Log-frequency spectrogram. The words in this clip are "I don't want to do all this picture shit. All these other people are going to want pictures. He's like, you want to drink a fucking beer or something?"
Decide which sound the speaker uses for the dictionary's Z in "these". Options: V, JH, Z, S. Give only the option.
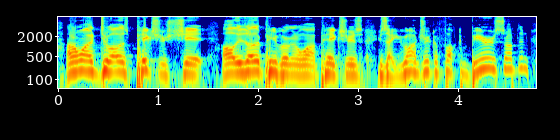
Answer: Z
